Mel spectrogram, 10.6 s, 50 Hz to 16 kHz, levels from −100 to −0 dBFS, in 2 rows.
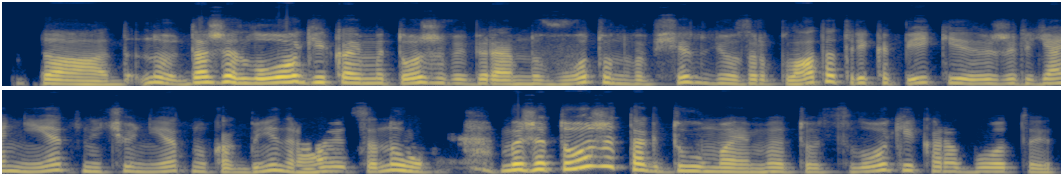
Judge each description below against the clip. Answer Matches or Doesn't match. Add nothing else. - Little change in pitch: Doesn't match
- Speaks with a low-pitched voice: Doesn't match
